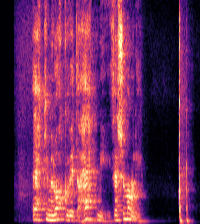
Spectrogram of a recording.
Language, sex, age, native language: Icelandic, male, 60-69, Icelandic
